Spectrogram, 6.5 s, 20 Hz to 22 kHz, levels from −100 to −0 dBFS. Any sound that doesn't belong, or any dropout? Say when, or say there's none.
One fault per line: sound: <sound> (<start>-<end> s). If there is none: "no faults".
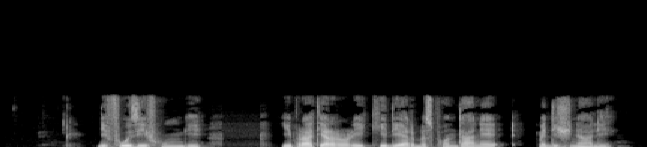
no faults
